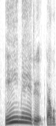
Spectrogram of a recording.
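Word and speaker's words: メール: 앞에 있는이는 장음으로 발음해서 이메르라고 표현하고요.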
